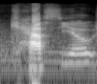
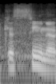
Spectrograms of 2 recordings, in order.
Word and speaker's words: Casio: to make sure to pronounce that chicane as the casio chicane to correct justin who had not stopped calling it the casino chicane casio triangle actually see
